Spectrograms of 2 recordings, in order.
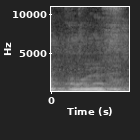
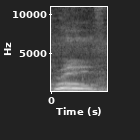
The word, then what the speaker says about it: Grove: That is a challenge in for example, Grove is more groove, I think is how it's pronounced. Groove. As opposed to the American Grove.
